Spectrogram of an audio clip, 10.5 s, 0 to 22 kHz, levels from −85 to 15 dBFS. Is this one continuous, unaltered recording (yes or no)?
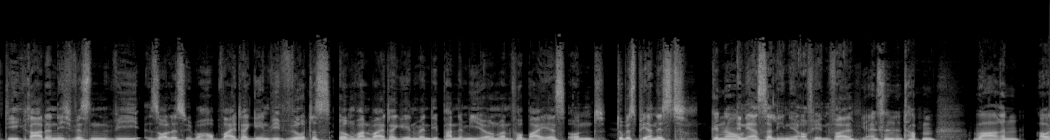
no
